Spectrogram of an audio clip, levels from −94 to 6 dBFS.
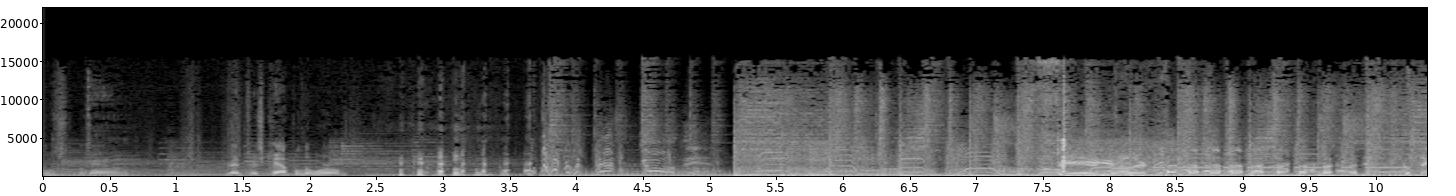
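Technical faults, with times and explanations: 0.30–0.34, 3.65–3.69, 7.62–7.66 and 10.20–10.25 s: damaged data in a compressed stream. Each time, corrupted bytes make the decoder misread or reject frames and lose sync until it finds the next frame header. Each glitch lasts about 40 to 50 ms and appears as a narrow vertical break in the spectrogram and waveform.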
